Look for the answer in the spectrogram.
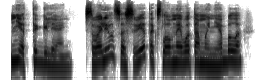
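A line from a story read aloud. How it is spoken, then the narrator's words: Snorting. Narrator (Russian): хмыкнул Урс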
